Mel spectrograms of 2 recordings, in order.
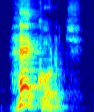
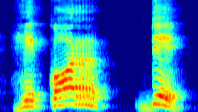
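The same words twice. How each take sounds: First: The stress is on the first syllable. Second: The stress is on the second syllable. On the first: It is the English word. The speaker calls it wrong. "essa palavra é proparoxítona" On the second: It is the Portuguese word. The speaker calls it right. "a prosódia correta dessa palavra em língua portuguesa"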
